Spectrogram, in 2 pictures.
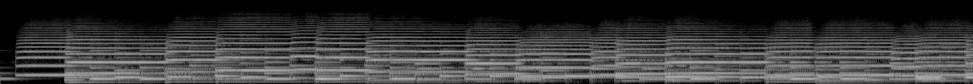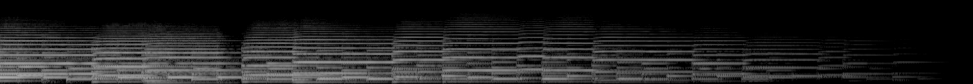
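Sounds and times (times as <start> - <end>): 
trumpet playing a folk tune: 0.2 - 18.9.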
